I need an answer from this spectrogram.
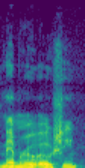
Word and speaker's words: Mamoru Oshii: So Ghost in the Shell by the director is Mamoru Oshii.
